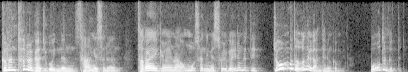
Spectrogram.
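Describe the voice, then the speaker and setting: A man in his fifties, a pastor preaching a sermon, telling stories in an emphatic, animated way. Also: high-pitched, brisk. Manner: storytelling with lively acted quotes and laughter.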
